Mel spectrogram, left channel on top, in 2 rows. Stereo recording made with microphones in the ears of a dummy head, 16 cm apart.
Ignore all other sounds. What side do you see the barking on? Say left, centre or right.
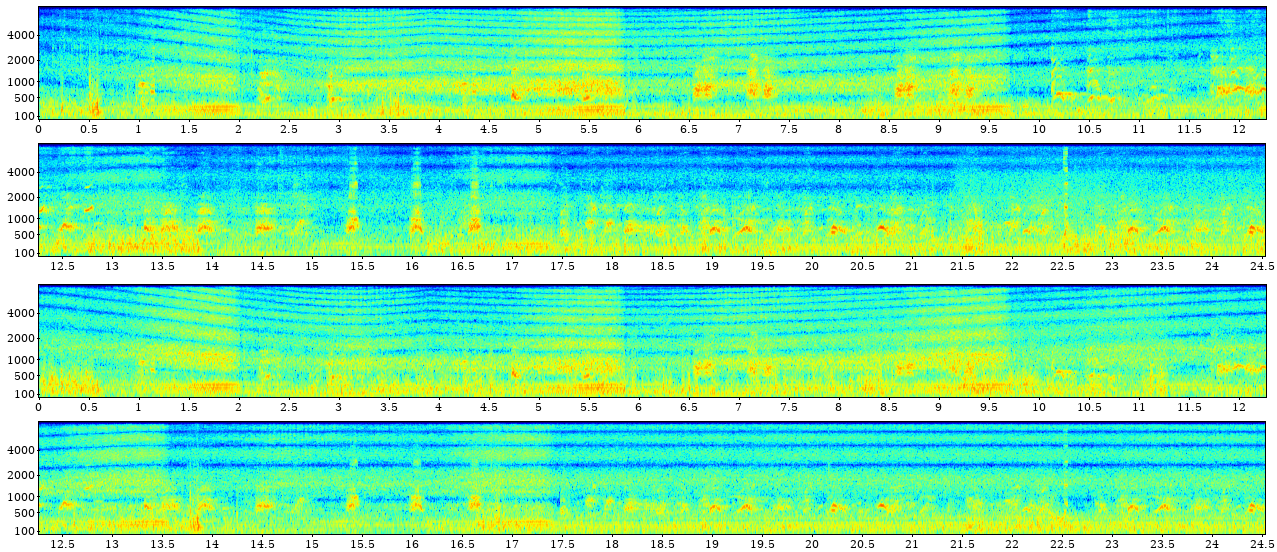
left.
